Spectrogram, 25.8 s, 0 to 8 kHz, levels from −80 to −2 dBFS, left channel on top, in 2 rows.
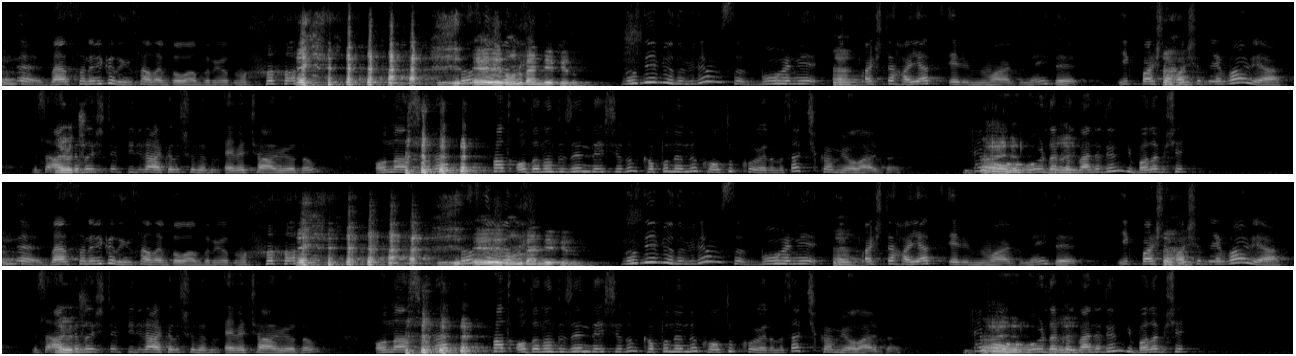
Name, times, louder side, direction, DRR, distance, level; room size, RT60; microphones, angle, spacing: voice 1, 0.0-3.0 4.0-4.2 4.5-5.3 6.2-10.8 11.2-12.8 13.2-16.1 16.7-17.4 17.8-21.9 22.6-24.7, equal, 5° right, 11 dB, 0.5 m, -40 dB
voice 2, 3.4-5.8 8.3-8.5 11.6-11.9 13.5-13.6 17.1-17.2 17.5-17.6 22.7-23.1 23.4-23.7, left 1 dB, 35° left, 8 dB, 1.1 m, -31 dB
23.0 x 10.0 x 3.1 m, 0.79 s
head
